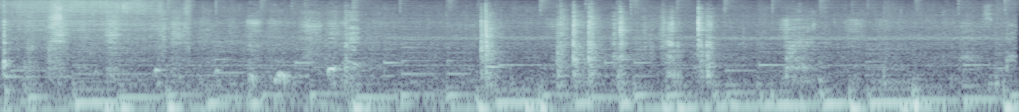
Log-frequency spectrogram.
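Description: Margarine melting in a pot for a gluten-free lasagne sizzles steadily and close, with scraping stirring clicks and knocks of a utensil against the pot, and a person talking over it.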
